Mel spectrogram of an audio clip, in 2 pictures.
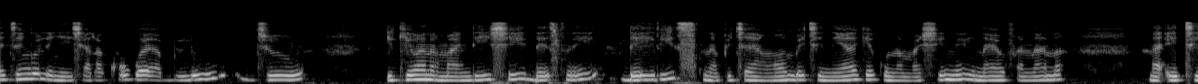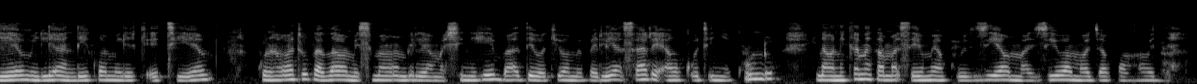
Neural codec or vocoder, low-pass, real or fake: codec, 16 kHz, 16 kbps, FunCodec, trained on LibriTTS, 50 frames a second; 7.2 kHz; fake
